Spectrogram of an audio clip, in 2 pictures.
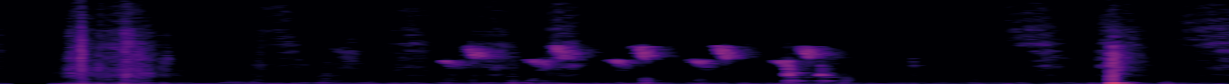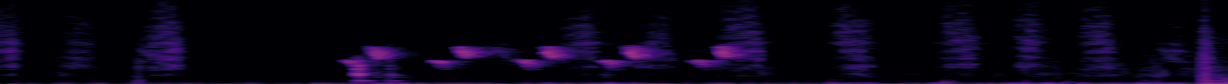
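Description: A bird singing two phrases about four seconds apart, each a quick run of about six high chirps. A single dull knock just after four seconds in is the loudest sound, with scattered small clicks and scrapes.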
